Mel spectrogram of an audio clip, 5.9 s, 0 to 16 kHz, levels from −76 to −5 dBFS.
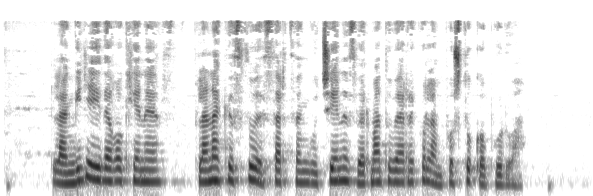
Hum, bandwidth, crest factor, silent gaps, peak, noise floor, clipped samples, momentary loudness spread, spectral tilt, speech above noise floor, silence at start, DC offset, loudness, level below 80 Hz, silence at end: none; 12 kHz; 22 dB; none; -4 dBFS; -57 dBFS; under 0.1%; 10 LU; -3.5 dB/octave; 33 dB; 0.05 s; under 0.1%; -23 LUFS; -64 dBFS; 0.7 s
